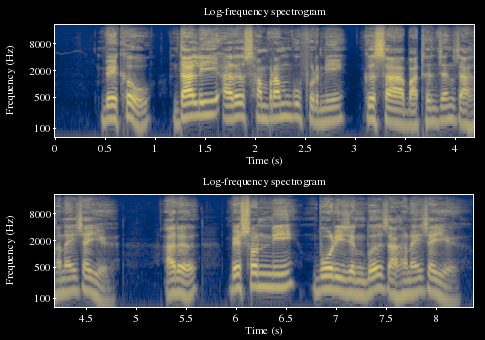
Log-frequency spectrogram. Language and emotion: Bodo, neutral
